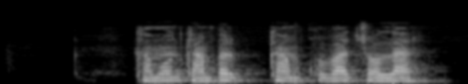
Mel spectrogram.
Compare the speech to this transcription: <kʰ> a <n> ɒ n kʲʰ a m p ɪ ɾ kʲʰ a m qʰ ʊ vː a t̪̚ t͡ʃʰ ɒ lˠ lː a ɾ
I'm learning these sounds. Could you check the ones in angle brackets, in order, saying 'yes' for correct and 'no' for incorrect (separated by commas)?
yes, no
